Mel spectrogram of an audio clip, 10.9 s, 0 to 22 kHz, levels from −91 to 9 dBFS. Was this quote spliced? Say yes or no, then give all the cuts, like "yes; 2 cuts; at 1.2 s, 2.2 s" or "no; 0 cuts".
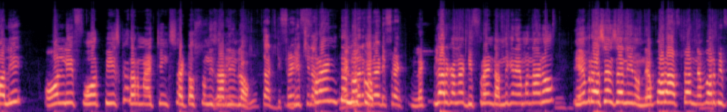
no; 0 cuts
